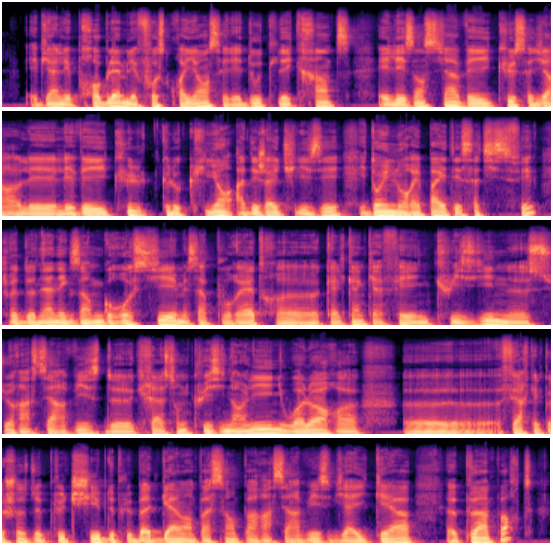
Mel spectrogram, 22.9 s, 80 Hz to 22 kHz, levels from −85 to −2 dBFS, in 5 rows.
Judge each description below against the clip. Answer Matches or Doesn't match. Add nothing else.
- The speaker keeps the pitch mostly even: Doesn't match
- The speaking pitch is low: Matches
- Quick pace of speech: Matches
